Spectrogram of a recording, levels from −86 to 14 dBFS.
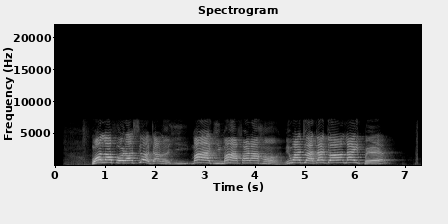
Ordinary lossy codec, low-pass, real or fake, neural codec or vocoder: none; 7.2 kHz; real; none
